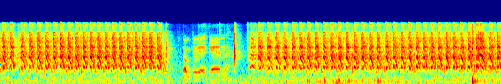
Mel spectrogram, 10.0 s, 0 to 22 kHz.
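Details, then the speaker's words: Kawasaki ZL600 motorcycle with new coils, tuned carbs and valves done: steady fast starter churn around three beats a second with no catch or firing, a pause, then more cranking; crank-no-start, owner suspects some plug leads need switching. "something's going on there what could it possibly be what could it be something's going on there guys um i have no idea it could be like for example these two could need switching"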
